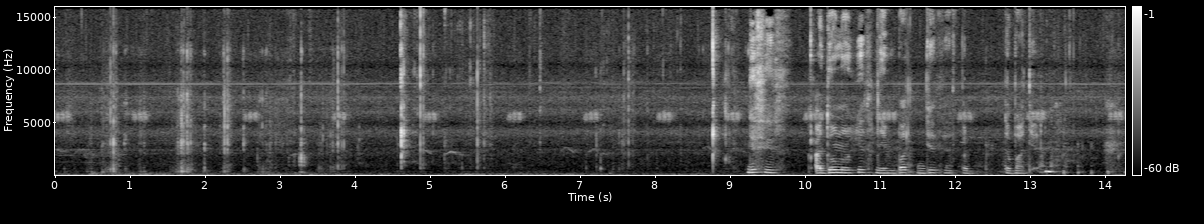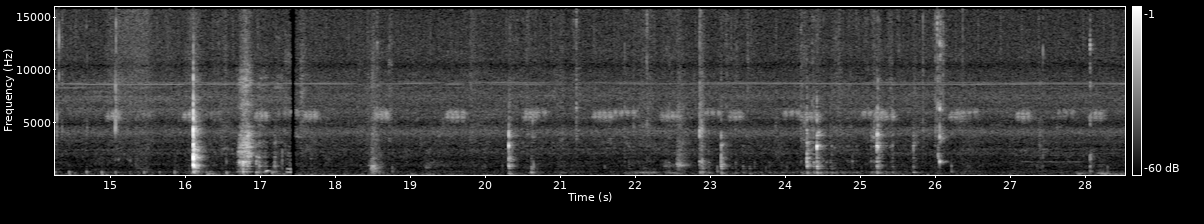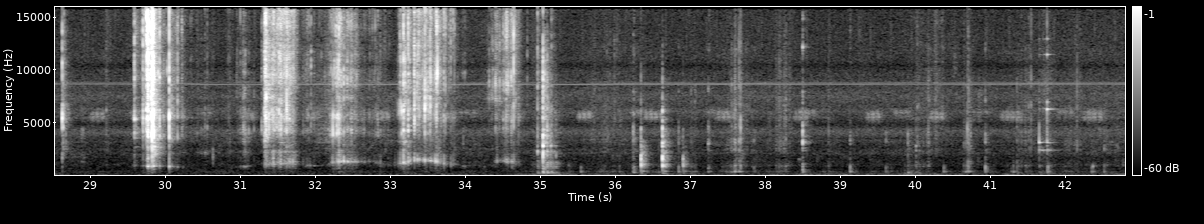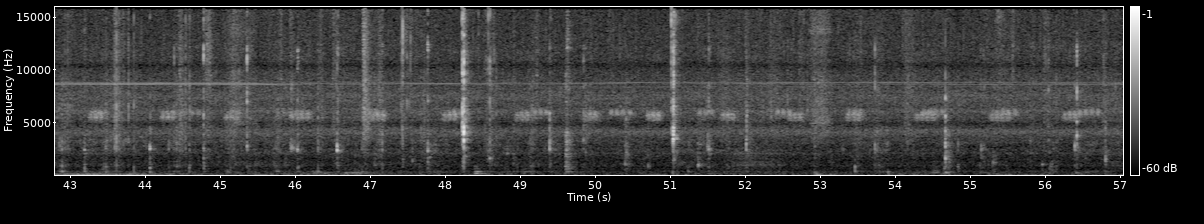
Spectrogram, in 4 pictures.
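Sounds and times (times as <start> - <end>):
child chewing noodles: 0.0 - 10.2, 12.0 - 17.4, 29.5 - 52.3.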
